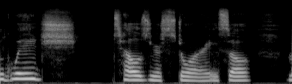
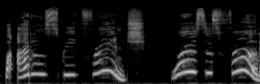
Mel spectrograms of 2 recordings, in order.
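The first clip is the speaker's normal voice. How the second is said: high-pitched incredulous complaint; baffled protest; 14 semitones higher, slower than usual. Retold or imitated. Woman discovers her Frenchy accent, baffled protest. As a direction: act out bewilderment, voice climbing very high.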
